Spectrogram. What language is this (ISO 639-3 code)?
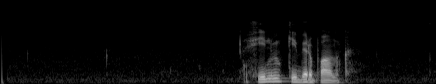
rus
